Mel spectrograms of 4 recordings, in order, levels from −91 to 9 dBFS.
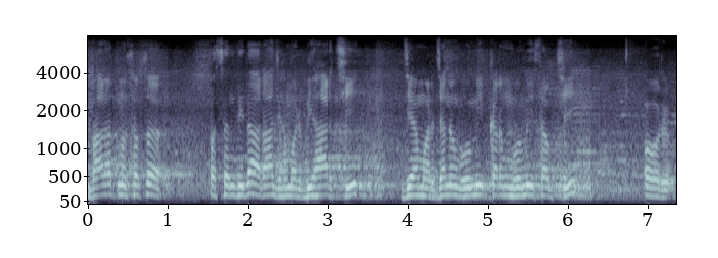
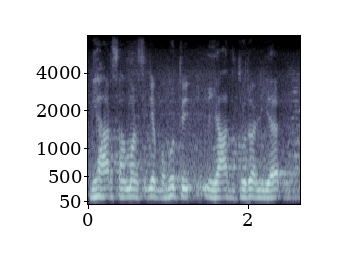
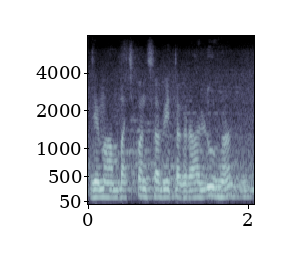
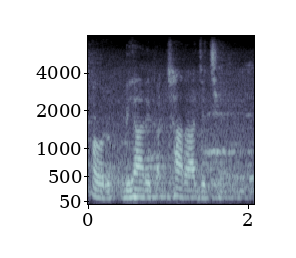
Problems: continuous background conversations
